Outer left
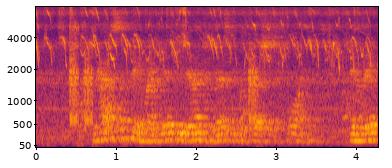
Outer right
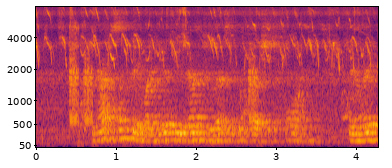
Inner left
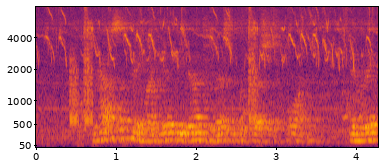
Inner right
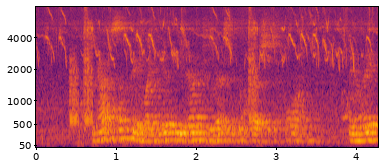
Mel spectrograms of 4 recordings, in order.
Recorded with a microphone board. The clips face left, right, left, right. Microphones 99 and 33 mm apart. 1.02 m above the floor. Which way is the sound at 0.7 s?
45° right (ahead or behind).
